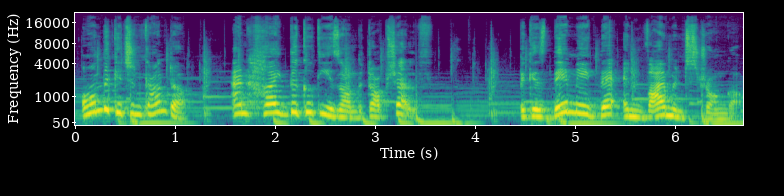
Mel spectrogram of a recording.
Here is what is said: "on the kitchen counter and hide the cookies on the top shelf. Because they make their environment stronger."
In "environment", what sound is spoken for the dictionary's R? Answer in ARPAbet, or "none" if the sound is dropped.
none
